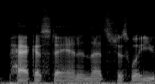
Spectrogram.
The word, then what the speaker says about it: Pakistan: something about being from Pakistan and which again that's another like American I know it's Pakistan but you grow up hearing it Pakistan and that's just what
